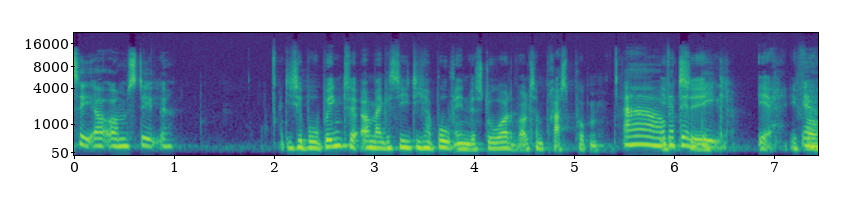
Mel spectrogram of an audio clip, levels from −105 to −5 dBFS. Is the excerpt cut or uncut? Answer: cut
